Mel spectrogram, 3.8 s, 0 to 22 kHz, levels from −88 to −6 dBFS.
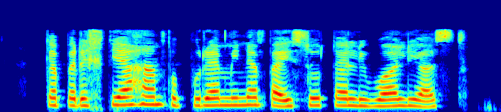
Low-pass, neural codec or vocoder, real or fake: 7.2 kHz; none; real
